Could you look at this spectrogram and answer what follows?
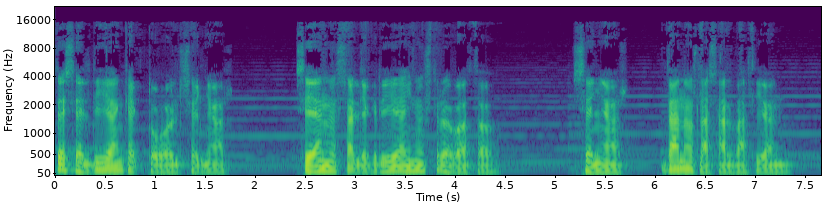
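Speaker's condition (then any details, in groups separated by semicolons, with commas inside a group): No condition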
